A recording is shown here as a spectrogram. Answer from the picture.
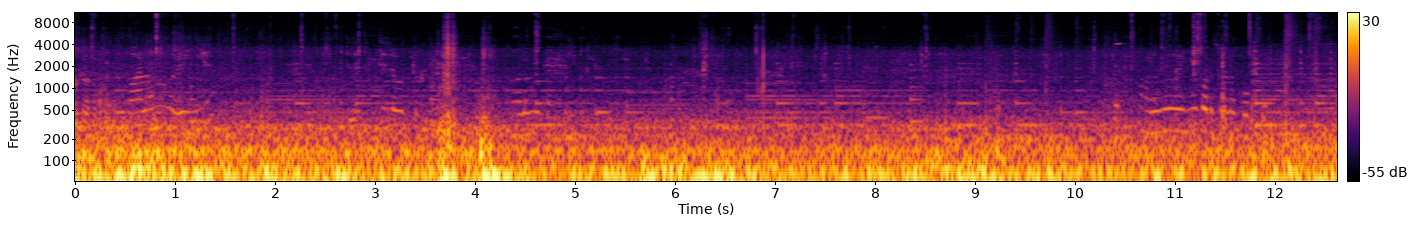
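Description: Car driving, heard from inside the cabin: a steady low rumble of engine and tyres on the road, with a single knock about four seconds in. Music and voices sound underneath.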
